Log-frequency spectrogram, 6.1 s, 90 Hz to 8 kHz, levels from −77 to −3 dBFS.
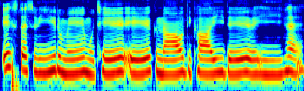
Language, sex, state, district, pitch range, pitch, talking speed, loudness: Hindi, female, Madhya Pradesh, Katni, 210-235 Hz, 220 Hz, 100 wpm, -13 LUFS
